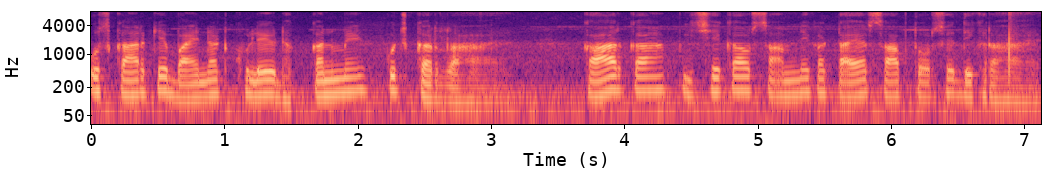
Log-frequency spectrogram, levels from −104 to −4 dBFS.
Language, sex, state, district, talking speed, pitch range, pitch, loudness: Hindi, male, Uttar Pradesh, Jyotiba Phule Nagar, 220 wpm, 125-160 Hz, 145 Hz, -23 LUFS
